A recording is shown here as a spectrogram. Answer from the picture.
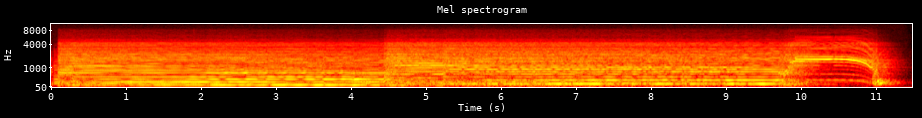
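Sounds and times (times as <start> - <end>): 
rock music ringtone: 0.0 - 11.1.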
